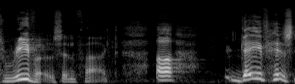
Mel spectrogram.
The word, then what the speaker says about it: Redvers: But anyhow, dear old Sir Redvers Buller, or I believe it's pronounced Reavers, in fact, gave his name to my father, and now my son has that name.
